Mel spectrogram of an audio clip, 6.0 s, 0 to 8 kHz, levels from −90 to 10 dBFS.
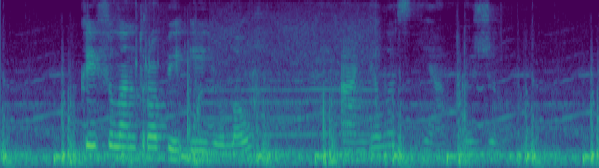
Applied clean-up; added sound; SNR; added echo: none; Car; -3 dB; reverberation time 0.5 s.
